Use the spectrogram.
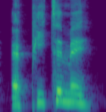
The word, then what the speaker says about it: epitome: the thing it's pronouncing it appet but the thing is you're pronouncing it in your accent I'm going to go out there now with my accent and say epitome epitome.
